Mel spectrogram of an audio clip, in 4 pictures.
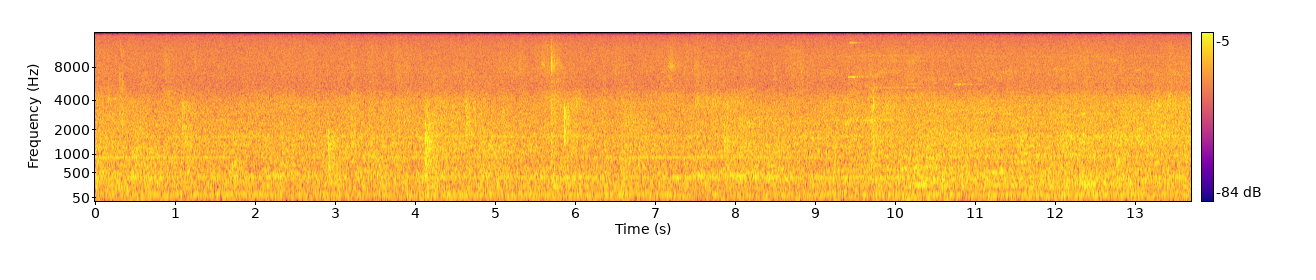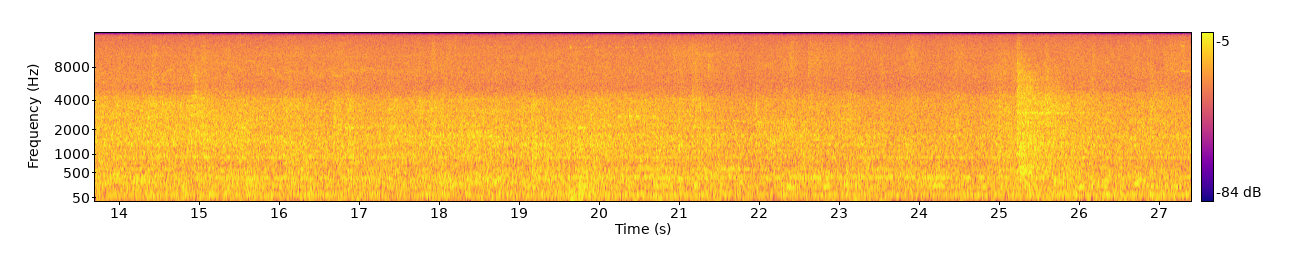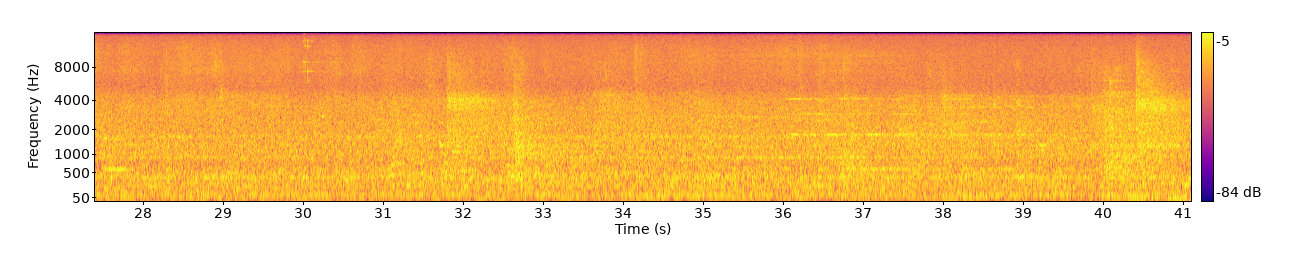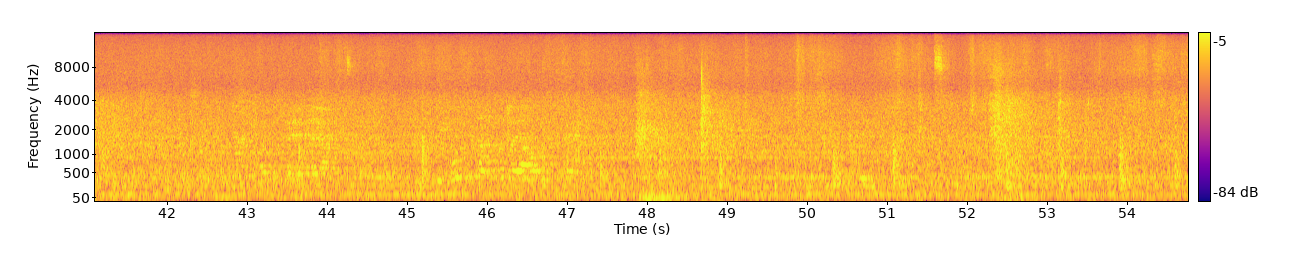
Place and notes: {"title": "Stadt-Mitte, Düsseldorf, Deutschland - Düsseldorf, Stilwerk, second floor", "date": "2012-11-06 17:30:00", "description": "Inside the Stilwerk building on the second floor of the gallery. The sound of people talking and moving and the bell and the motor of the elevators in the open modern architecture.\nThis recording is part of the exhibition project - sonic states\nsoundmap nrw - topographic field recordings, social ambiences and art places", "latitude": "51.22", "longitude": "6.78", "altitude": "47", "timezone": "Europe/Berlin"}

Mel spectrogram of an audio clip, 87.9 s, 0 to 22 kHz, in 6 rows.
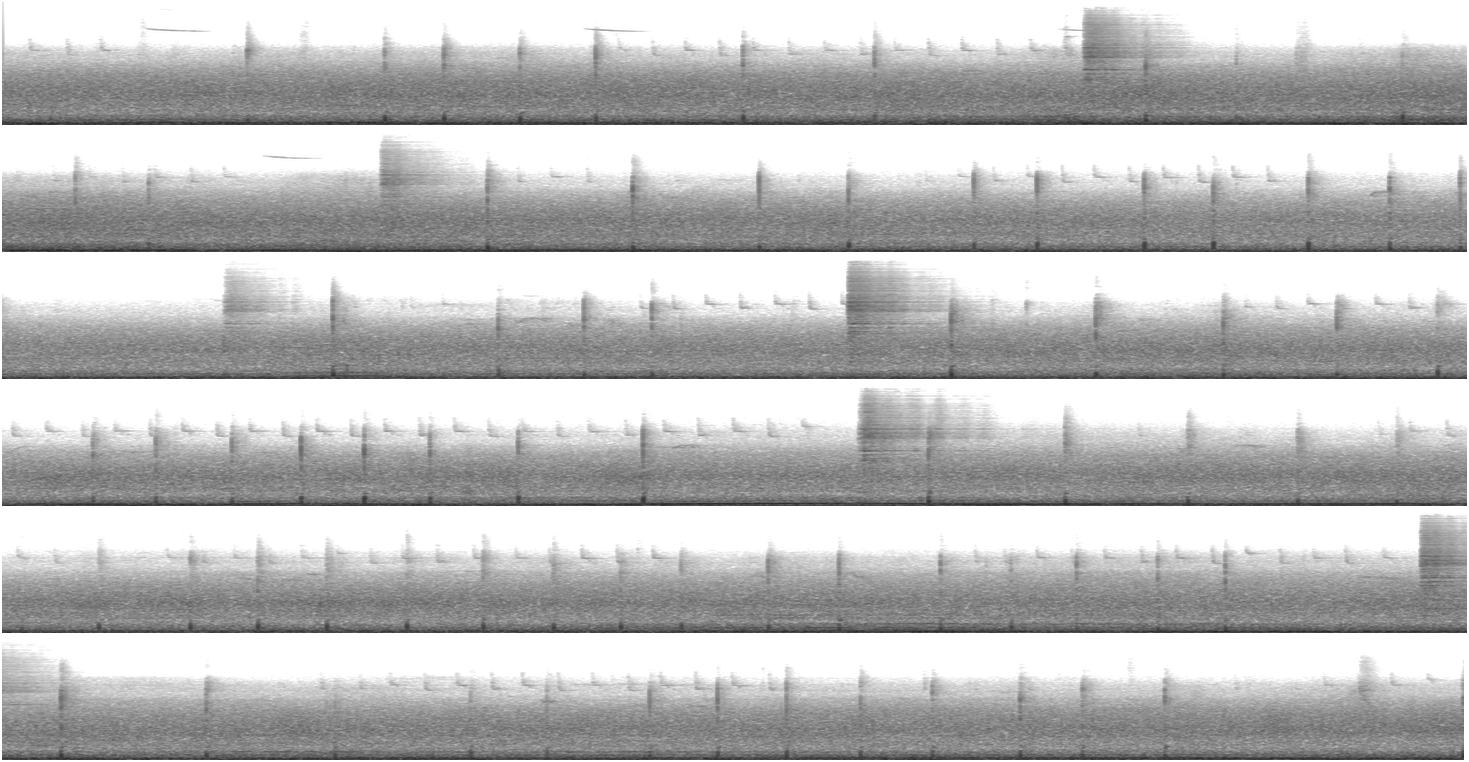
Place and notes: {"date": "2010-05-10 14:15:00", "description": "Diegem, near the Woluwelaan, a young man playing basket-ball", "latitude": "50.89", "longitude": "4.44", "timezone": "Europe/Brussels"}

